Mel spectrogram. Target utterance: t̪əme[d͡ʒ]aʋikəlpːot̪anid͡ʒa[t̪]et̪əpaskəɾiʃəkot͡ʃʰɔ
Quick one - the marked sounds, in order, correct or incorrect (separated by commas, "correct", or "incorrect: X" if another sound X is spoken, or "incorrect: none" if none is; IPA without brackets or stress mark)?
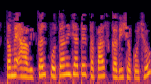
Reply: incorrect: none, correct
